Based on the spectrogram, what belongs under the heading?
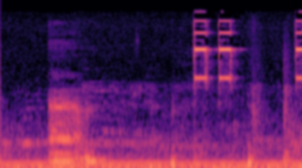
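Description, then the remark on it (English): A buzzer sounds in several quick, bright electronic bursts signaling that time is up, repeating in a fast pulsing pattern over a steady low background hum, with no one talking. “Out of time. Out of time. The buzzer.”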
